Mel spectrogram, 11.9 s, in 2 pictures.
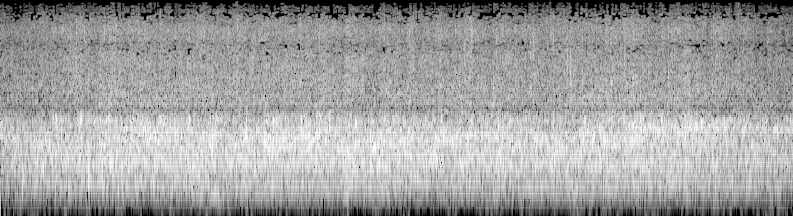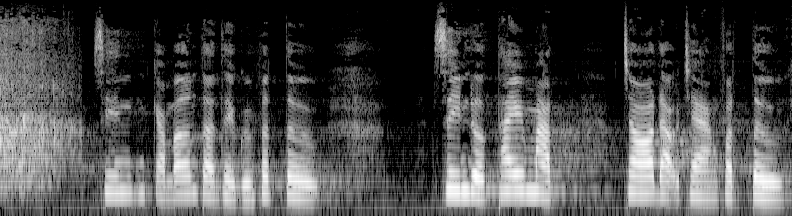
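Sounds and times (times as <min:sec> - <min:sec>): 
large crowd clapping: 0:00.0 - 0:06.6
speech: 0:07.1 - 0:11.8.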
